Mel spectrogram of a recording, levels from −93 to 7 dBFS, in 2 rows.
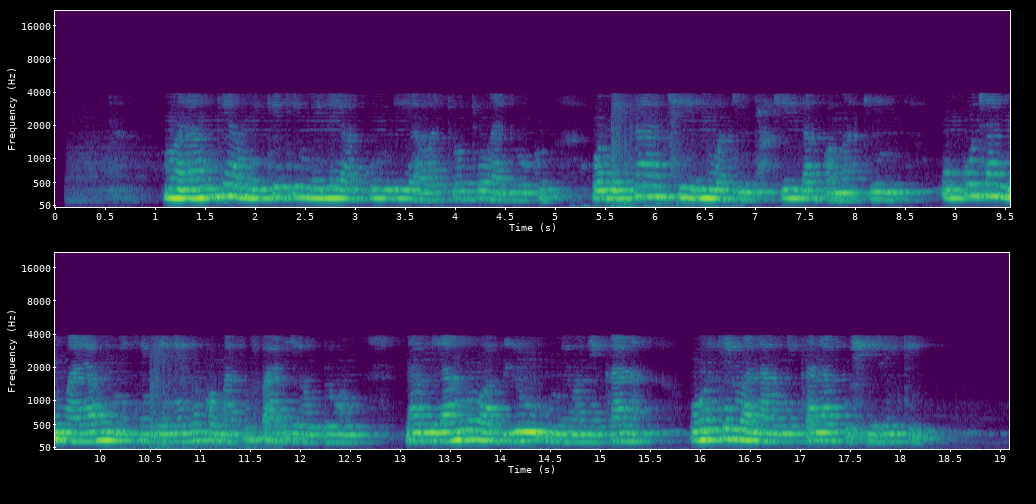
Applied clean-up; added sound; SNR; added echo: neural separator model SepFormer DNS4.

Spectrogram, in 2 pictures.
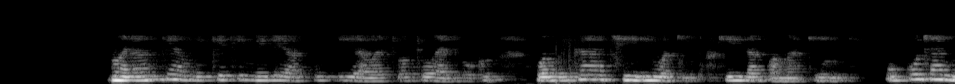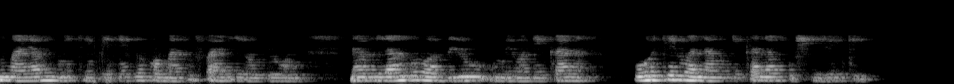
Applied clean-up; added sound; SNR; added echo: neural mask model DeepFilterNet 3.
